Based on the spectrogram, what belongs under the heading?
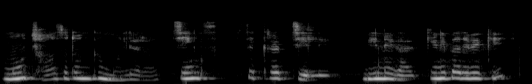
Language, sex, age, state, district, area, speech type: Odia, female, 30-45, Odisha, Bhadrak, rural, read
